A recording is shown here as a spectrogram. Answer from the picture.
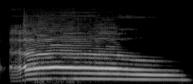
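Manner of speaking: high, loud mock cry of dismay; mock whimper. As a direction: whine it like a fake sob. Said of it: "and I'm like".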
